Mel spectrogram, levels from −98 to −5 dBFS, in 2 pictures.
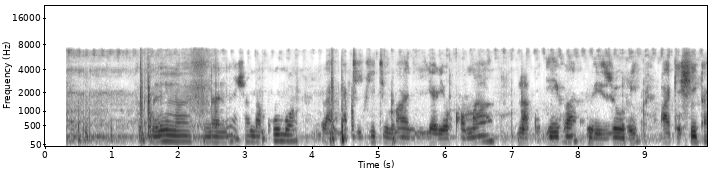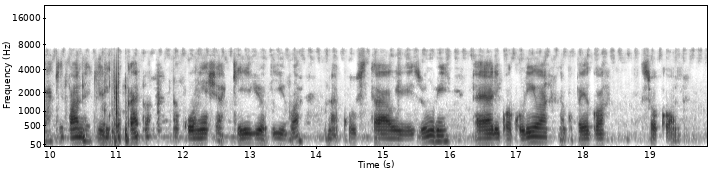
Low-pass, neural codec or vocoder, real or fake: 7.2 kHz; codec, 16 kHz, 4 kbps, X-Codec, HuBERT features, trained on balanced general audio; fake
